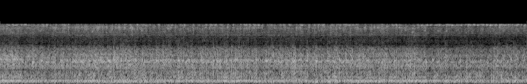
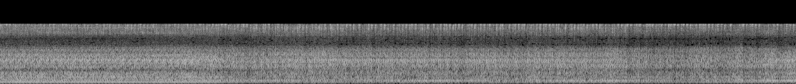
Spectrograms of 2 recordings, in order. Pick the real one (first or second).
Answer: second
